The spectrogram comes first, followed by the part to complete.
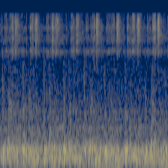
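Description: Live acoustic ensemble music: steady held low drone tones under light, quick rattling percussion.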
